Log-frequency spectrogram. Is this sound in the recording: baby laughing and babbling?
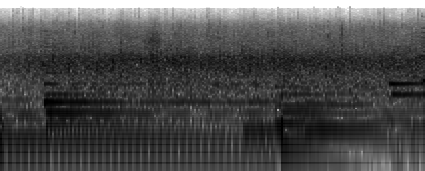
no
